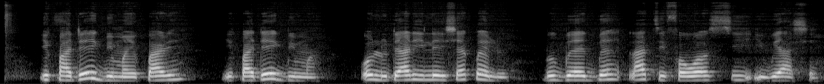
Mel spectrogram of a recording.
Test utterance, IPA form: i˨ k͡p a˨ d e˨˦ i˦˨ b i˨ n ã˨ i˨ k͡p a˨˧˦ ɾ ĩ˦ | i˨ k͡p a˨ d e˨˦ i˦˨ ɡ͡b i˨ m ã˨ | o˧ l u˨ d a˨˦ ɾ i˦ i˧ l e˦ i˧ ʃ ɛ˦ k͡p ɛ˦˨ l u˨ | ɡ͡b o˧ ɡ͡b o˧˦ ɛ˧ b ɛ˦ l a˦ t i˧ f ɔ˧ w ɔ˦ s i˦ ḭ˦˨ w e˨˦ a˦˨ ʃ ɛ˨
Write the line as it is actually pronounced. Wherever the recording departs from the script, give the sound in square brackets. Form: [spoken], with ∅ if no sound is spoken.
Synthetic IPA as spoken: i˨ k͡p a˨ d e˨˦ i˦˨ [ɡ͡b] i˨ [m] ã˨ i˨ k͡p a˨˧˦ ɾ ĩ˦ | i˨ k͡p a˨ d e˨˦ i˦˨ ɡ͡b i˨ m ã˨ | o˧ l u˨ d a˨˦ ɾ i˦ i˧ l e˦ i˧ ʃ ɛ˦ k͡p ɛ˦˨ l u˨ | ɡ͡b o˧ ɡ͡b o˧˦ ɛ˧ [ɡ͡b] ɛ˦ l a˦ t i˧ f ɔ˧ w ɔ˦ s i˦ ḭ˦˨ w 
